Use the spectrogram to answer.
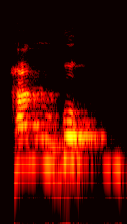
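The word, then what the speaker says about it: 한국: প্রথমটা দেখেন, প্রথমটার মধ্যে আপনি গু বা খু বললেন, পরে নিচে যখন থাকবে অবশ্যই এটাকে ক উচ্চারণ করতে হবে, গুক গুক। এটা হলো গুক, হান গুক হান গুক।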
